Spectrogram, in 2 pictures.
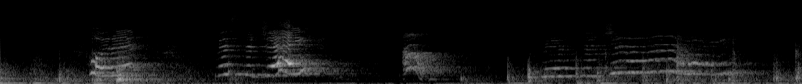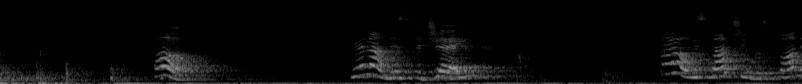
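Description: A woman speaks with animation in an echoing hallway.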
